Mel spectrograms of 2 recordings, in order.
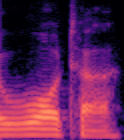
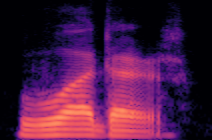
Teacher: R is silent, T is prominent,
